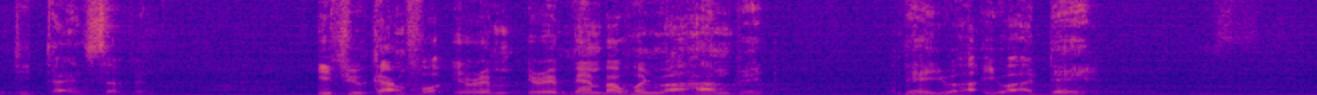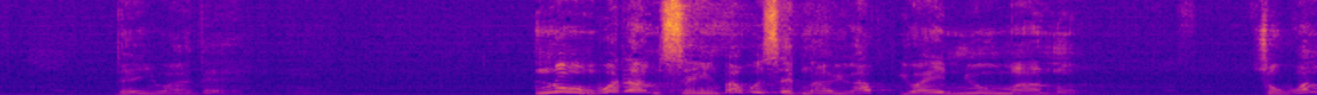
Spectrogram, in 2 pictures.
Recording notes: Preached at Loyalty House, Abbey, Dahwenya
